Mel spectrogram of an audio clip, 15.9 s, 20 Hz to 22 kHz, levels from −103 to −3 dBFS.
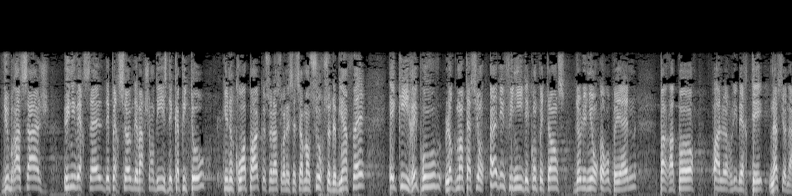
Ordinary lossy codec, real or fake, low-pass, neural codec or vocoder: none; real; 7.2 kHz; none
